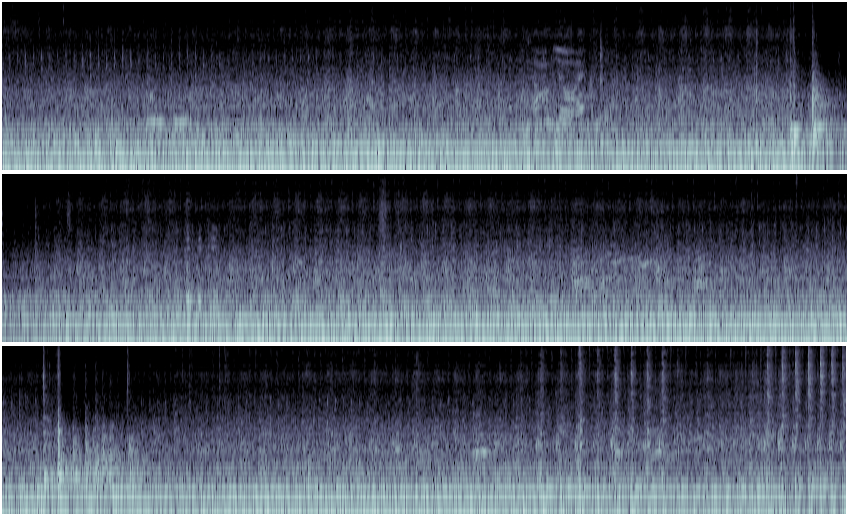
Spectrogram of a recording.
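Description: A boat engine rumbles steadily close by.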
